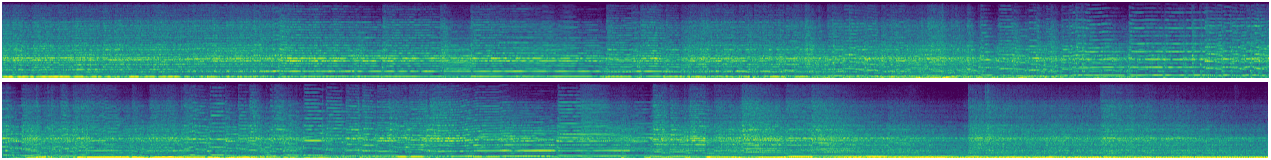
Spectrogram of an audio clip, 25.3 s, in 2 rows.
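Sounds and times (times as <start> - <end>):
fretless instrument: 0.0 - 25.3.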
